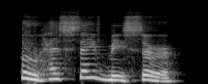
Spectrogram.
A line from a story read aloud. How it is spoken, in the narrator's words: exclaimed Ojo, readily astonished at the sight of the stranger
